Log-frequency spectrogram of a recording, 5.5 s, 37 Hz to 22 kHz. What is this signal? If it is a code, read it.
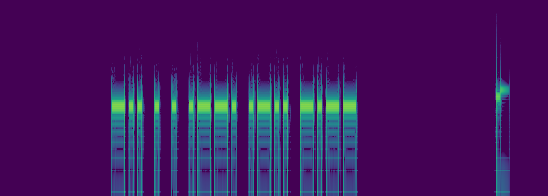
Morse code, heard as a keyed tone, about 28 wpm, 700 Hz. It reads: DEEPLY
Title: Top 1751-2000 Words 28wpm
